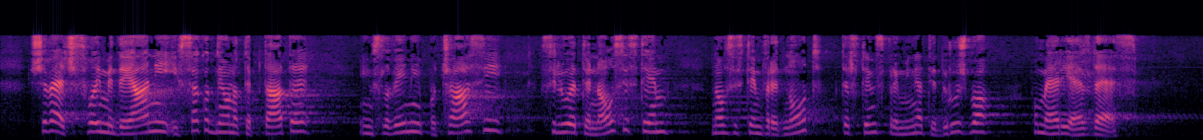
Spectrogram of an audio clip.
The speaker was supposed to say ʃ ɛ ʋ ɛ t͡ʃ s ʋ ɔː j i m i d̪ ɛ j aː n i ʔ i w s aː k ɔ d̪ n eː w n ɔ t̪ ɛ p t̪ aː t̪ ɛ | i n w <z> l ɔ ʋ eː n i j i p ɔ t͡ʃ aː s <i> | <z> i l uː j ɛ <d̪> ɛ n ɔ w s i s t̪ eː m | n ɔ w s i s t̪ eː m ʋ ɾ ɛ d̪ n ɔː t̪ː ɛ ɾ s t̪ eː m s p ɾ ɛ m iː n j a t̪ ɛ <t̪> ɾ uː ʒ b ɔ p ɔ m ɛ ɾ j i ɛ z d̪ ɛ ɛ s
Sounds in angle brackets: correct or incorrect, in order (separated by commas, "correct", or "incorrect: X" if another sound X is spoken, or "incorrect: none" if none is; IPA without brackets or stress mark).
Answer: incorrect: s, correct, incorrect: s, incorrect: t̪, incorrect: d̪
